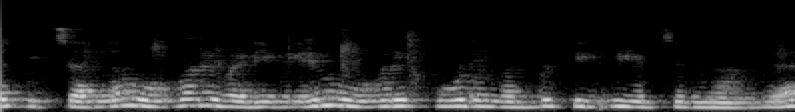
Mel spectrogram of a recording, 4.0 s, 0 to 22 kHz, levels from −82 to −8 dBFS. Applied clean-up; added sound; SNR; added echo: neural mask model DeepFilterNet 3.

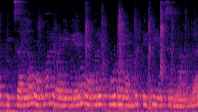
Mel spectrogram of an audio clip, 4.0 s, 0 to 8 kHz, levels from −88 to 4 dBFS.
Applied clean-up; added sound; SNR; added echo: none; Run; 14 dB; reverberation time 0.7 s.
